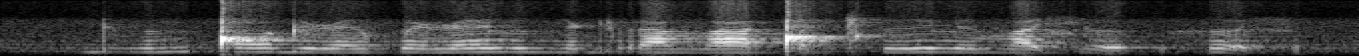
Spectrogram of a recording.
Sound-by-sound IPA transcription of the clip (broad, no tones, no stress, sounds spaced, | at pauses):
ɖʱ ə ŋ ǃ ɔ d ɘ ɭ ɛ ə̯ p ɛ ɭ ɛ l ɯ ŋ ɛ ɖ r a v a ǃ ə ǀʰ ɘ ɪ̯ l ɘ v a ɕ ə | x ə ɬ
